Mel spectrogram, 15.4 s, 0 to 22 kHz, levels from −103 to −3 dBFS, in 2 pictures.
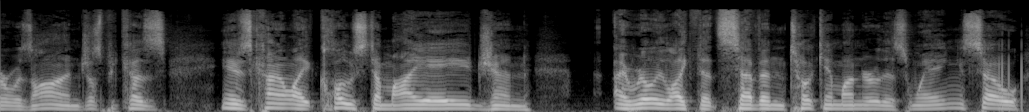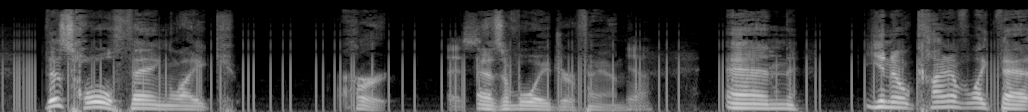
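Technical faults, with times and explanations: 7.49 to 15.27 s, train of clicks: Just after "him under this wing", a run of sharp ticks begins and lasts to near the end. They come about 13 times a second at an uneven pace, roughly a hundred in all. Each has much the same short, popping shape. They peak around 10 dB above the speech, so they stand out over words and pauses alike. Electrical interference or a faulty connection or power supply is the likely cause.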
